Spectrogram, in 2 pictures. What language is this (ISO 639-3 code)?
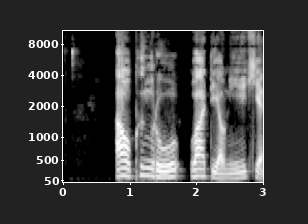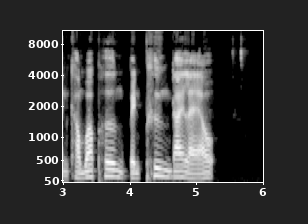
tha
